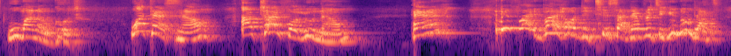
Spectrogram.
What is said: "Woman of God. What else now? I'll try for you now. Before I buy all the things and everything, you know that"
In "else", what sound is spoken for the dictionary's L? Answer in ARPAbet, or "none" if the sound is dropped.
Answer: none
